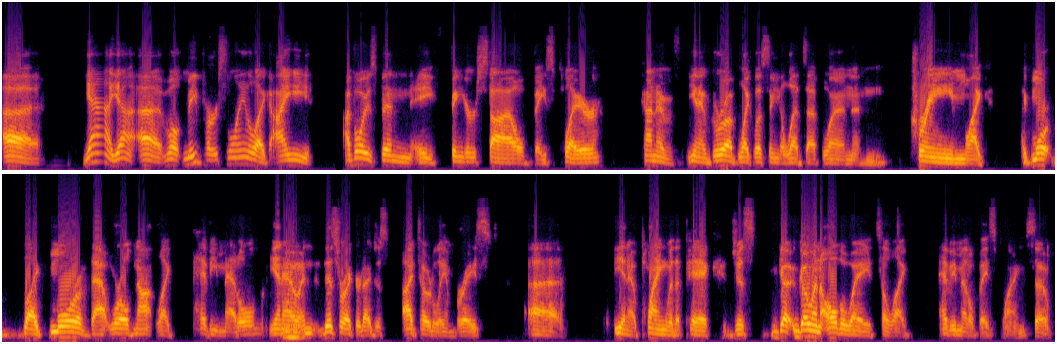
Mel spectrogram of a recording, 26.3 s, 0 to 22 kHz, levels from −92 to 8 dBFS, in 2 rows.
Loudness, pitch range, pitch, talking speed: -13 LUFS, 95-130 Hz, 110 Hz, 165 wpm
